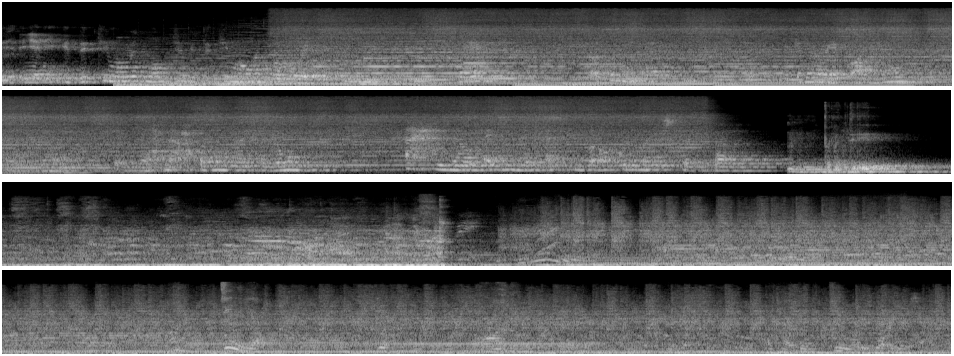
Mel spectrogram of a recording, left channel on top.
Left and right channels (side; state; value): both; different; correlation 0.01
